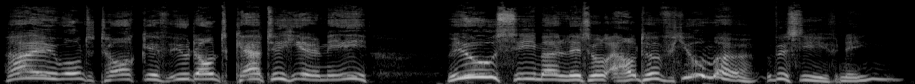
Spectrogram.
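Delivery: put-on high, wavering old man's voice; chatty old man. Forgetful old man telling his neighbours of a woman, high and doddering.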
